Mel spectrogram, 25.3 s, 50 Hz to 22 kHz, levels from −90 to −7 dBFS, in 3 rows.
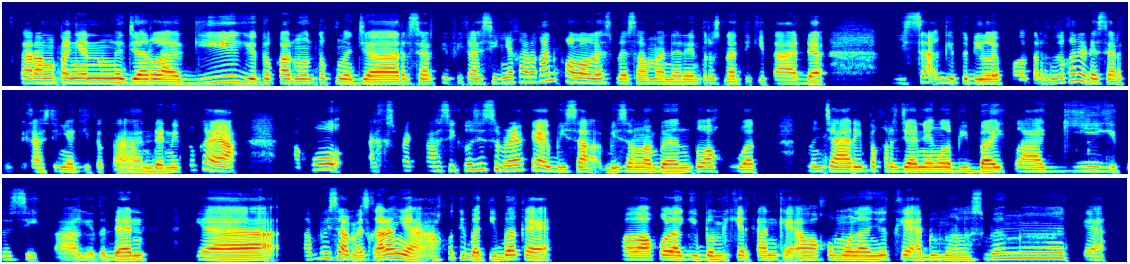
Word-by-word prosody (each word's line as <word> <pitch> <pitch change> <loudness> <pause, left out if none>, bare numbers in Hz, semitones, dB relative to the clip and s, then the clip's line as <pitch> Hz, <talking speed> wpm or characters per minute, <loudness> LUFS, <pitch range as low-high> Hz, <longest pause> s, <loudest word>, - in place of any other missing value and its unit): sekarang 205 +1 +4
pengen 210 0 +3 0.2
ngejar 195 -1 +5
lagi 195 +7 +3
gitu 195 -1 0
kan, 195 0 +2
untuk 195 +1 -3
ngejar 180 -1 +4
sertifikasinya, 200 - -5
karena 240 0 -3
kan 285 +6 -1
kalau 235 -9 +1
les 200 0 +1
bahasa 185 0 -2
Mandarin 180 0 -2
terus 195 0 -10
nanti 180 0 -3
kita 175 -2 -1
ada, 165 -2 +3 0.6
bisa 185 +2 -4
gitu 205 -2 -6
di 185 - -2
level 185 +1 0
tertentu, 195 +2 -7
kan 310 -3 -1
ada 200 - 0
sertifikasinya 185 -1 -6
gitu 175 - -15
kan. 170 0 -4
Dan 170 +1 +1
itu 230 +6 -12
kayak, 200 -6 +5 0.4
aku 260 +7 -2 0.2
ekspektasiku 220 +3 -10
sih 270 - -6
sebenarnya 245 -3 +1
kayak 225 -5 +3
bisa 185 0 0
bisa 185 +3 -4
ngebantu 180 +1 +1
aku 190 0 -4 0.2
buat - - -7 0.4
mencari 190 0 +2
pekerjaan 190 -2 +1
yang 185 0 +2
lebih 185 -1 -1
baik 180 +1 +4
lagi, 190 +1 -4
gitu 175 -2 -14
sih 165 - -14
Kak, 90 -1 -6
gitu 95 - -7
dan, 170 +3 +2 0.4
ya, 170 0 +6 0.3
tapi 245 +8 -8
sampai 195 -7 +1
sekarang 215 +5 +6
ya, - - +3
aku 255 - -12
tiba-tiba 195 -2 0
kayak, 170 -3 +2 0.5
kalau 180 -1 +4
aku 190 +1 +2
lagi 180 0 +3
memikirkan 180 0 -2
kayak, 185 - -3
"Oh 170 -1 +1
aku 185 - -7
mau 180 - +3
lanjut, 175 +2 +1
kayak 180 -2 -1
aduh 185 - -4
males 170 -1 -6
banget." 245 +1 -4
kayak, 170 -2 -6
190 Hz, 180 wpm, -24 LUFS, 180-205 Hz, 0.6 s, ya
